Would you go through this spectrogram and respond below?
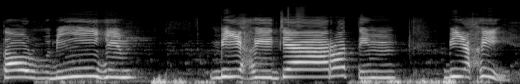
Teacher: اب یہ ہا حلق سے نکالا جا رہا ہے سانس کے ساتھ۔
